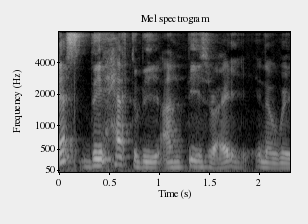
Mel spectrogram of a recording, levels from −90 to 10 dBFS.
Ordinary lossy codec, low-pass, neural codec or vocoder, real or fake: none; none; codec, 16 kHz, 8 kbps, FunCodec, trained on LibriTTS, 25 frames a second; fake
